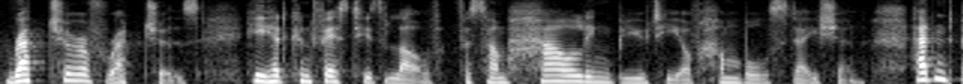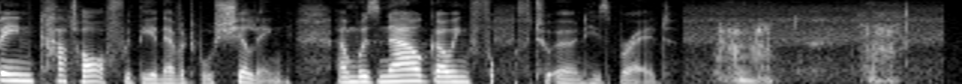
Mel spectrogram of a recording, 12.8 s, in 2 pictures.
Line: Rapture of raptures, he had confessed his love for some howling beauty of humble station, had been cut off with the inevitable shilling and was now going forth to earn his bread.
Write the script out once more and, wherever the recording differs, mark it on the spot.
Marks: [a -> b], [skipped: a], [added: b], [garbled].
Rapture of raptures, he had confessed his love for some howling beauty of humble station, [had -> hadn't] been cut off with the inevitable shilling and was now going forth to earn his bread.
